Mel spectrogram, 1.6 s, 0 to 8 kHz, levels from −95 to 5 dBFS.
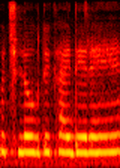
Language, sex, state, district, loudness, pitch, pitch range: Hindi, female, Bihar, Araria, -30 LUFS, 285 Hz, 280-290 Hz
